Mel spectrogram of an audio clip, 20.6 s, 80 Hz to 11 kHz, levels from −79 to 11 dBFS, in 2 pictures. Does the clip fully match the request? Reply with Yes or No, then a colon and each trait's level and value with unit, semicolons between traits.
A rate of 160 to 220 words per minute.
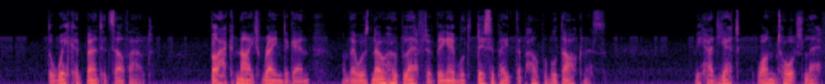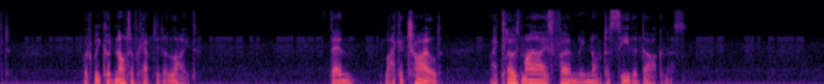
No: average, 150 wpm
